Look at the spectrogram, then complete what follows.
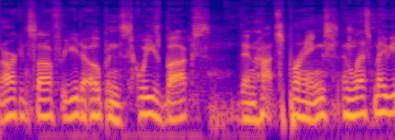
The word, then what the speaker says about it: SQZBX: Smith, owners, operators of SQZBX. Pronounced like all the letters are in there, but it's spelled SQZBX.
